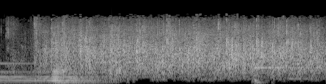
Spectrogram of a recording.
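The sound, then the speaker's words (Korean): Sustained audience applause, a dense crackling wash of many hands clapping at steady loudness for the full few seconds, with a brief low tonal hum fading out at the start. “지금 이 대목에서 이제 박수가 나오는 건 그런 친구 있어서 좋겠다.”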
